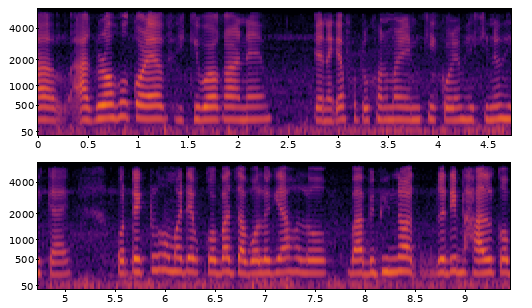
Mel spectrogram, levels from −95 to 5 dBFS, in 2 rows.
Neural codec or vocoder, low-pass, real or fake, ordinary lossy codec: none; 5.4 kHz; real; none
